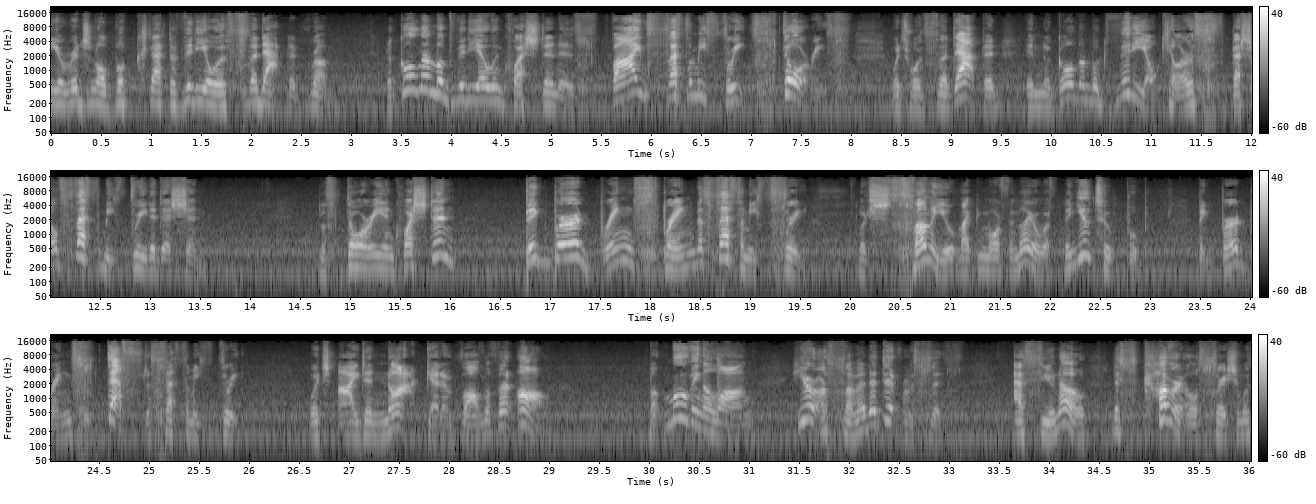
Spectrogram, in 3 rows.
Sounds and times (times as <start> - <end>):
Speech: 0.0 - 13.6, 14.7 - 16.1, 16.8 - 26.0, 26.6 - 29.0, 30.0 - 36.0.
